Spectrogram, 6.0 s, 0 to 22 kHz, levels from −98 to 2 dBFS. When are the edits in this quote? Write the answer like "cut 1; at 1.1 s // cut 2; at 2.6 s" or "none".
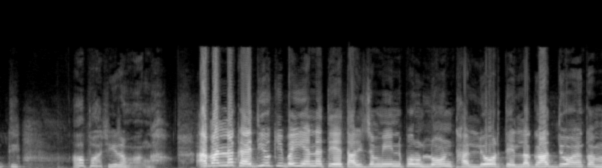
cut 1; at 1.7 s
